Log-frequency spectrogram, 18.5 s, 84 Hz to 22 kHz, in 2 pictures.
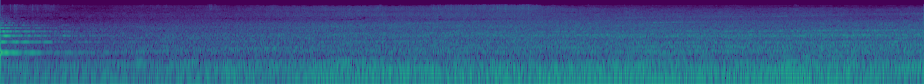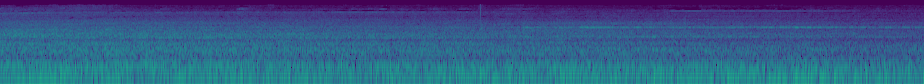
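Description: Diesel multiple unit 711-003/004 pulling out of the station, its diesel engines running steadily as it draws away, a little louder from about three seconds in.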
